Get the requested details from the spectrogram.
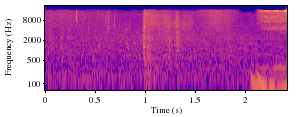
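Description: A record player's lid clunks as it is lifted.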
